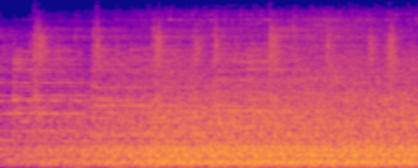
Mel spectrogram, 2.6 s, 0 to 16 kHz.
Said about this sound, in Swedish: tog en åktur i en Buick Touring från 1923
